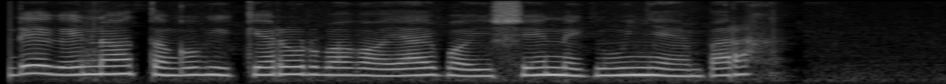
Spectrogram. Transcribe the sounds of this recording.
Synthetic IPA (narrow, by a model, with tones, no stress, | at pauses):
nde˦ke˦jnɔ˦tɔ˨ŋɡo˦ki˨ke˦ɾu˦rba˦kɔ˨ja˦jbɔ˨i˨ʃe˦ne˨ki˦wu˦ɲe˨mba˦ɾa˦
